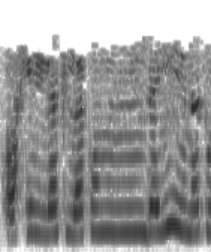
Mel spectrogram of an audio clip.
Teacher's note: خلي بالك بقى من غنة الإخفاء الشفوي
